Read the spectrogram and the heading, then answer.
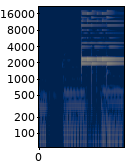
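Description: A phone message notification tone sounds for an incoming reply: a bright, high chime made of a quick run of pulses starts partway through and rings on, loud, after faint low sounds.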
